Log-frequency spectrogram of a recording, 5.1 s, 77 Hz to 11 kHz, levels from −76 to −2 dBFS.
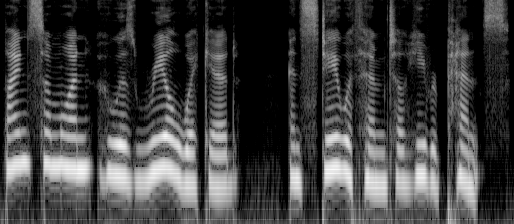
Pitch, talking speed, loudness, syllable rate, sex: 225 Hz, 165 wpm, -17 LUFS, 3.7 syllables/s, female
